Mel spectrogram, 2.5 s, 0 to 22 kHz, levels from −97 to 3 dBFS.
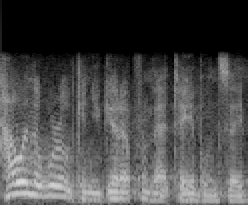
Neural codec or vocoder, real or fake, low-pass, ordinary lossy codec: vocoder, 24 kHz, 100 mel bands, Vocos; fake; 7.2 kHz; Opus, 16 kbps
